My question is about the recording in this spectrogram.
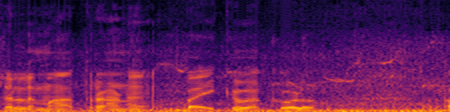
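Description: A person talking over a steady low engine hum, with a short pause near the end.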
